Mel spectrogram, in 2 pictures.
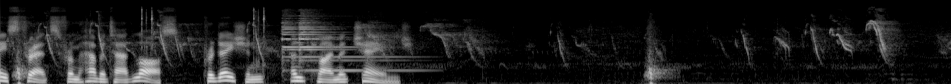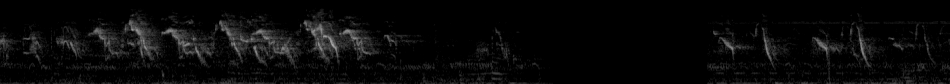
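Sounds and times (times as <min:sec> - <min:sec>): weaver birds chirping: 0:00.4 - 0:02.1, 0:07.0 - 0:13.8, 0:16.6 - 0:19.0.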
